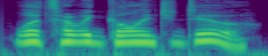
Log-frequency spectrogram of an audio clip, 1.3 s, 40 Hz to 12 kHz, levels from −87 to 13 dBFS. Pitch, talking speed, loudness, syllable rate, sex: 165 Hz, 270 wpm, -16 LUFS, 6.1 syllables/s, male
